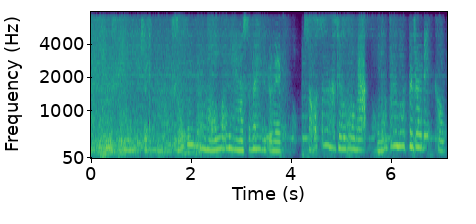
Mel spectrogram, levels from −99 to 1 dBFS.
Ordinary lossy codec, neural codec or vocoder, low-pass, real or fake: none; codec, 44.1 kHz, 0.9 kbps, DAC; 7.2 kHz; fake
